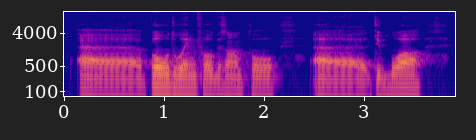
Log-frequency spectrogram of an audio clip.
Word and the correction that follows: Du Bois: Sorry, Du Bois, yeah, I'm pronouncing French way.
